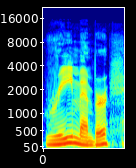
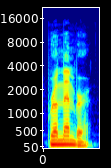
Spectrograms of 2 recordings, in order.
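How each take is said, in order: First: The first syllable has a full 'ree' vowel. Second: The first syllable is reduced to a bare 'r'. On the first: "Americans say re" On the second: "sometimes Americans say r"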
